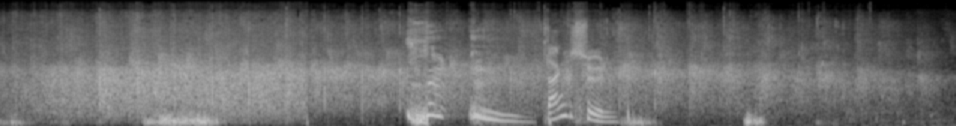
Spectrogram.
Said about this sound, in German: einen warmen Applaus.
